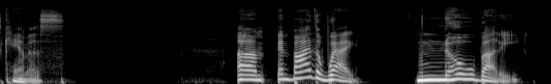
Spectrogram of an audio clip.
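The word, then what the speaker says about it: Kamas: By the way, somebody's mentioning, sorry to have made you curse to show you how to pronounce it's Camus, right? It's Camus.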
